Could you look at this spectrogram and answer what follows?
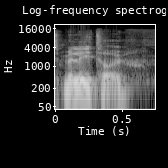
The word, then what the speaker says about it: Milito: First of all, it's Milito. Secondly, I like to add the extra pronunciation.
